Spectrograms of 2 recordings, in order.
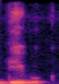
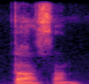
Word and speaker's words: the: ও ইউ এদের যেকোন একটা হয় তাহলে আমরা উচ্চারণ করব দি চলো দেখি একটু সো বুক বুক দা বুক নাকি দি বুক এই যে বি শুরুতে প্রথম অক্ষর এটা হচ্ছে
